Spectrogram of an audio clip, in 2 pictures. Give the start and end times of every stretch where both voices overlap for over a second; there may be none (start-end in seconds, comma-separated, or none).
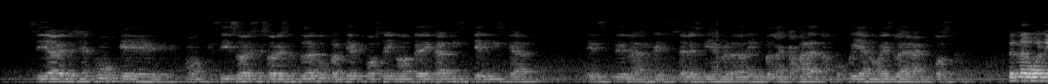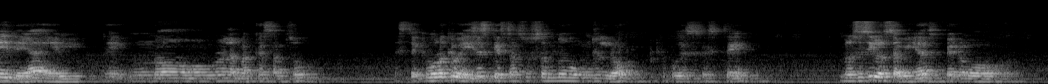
none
